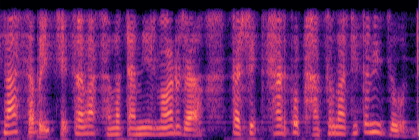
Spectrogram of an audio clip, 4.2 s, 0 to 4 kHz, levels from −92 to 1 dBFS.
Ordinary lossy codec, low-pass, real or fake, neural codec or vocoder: none; 3.6 kHz; fake; codec, 24 kHz, 1 kbps, SNAC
